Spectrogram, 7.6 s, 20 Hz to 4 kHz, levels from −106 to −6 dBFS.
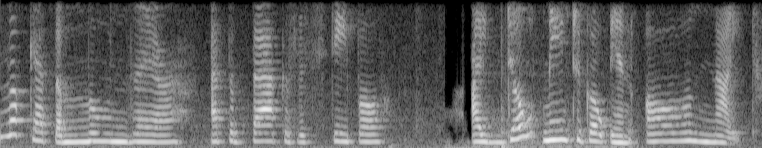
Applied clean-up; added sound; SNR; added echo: none; none; none; none.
